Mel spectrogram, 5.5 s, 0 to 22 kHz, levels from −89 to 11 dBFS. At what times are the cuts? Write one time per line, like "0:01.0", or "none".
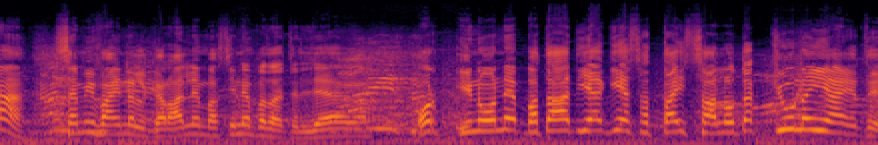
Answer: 0:02.8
